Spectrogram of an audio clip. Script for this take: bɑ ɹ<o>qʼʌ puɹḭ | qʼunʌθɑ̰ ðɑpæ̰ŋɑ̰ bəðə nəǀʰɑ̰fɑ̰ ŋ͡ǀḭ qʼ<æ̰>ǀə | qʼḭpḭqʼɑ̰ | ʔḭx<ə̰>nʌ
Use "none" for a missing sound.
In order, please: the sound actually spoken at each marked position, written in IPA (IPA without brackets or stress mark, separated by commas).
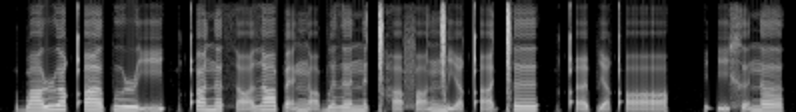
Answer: u, æ̰, ə̰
